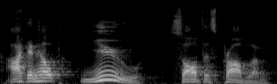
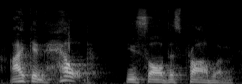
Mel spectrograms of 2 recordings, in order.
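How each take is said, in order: First: The stress falls on the word you. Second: The stress falls on the word help. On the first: It is about the listener personally. "That makes it personal" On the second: Assistance is being offered. "Emphasizes what? The assistance"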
